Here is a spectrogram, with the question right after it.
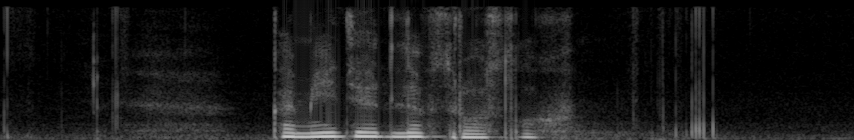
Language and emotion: Russian, neutral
